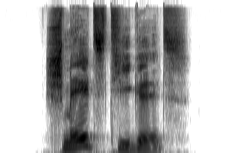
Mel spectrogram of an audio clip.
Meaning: genitive singular of Schmelztiegel
- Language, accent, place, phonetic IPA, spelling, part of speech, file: German, Germany, Berlin, [ˈʃmɛlt͡sˌtiːɡl̩s], Schmelztiegels, noun, De-Schmelztiegels.ogg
